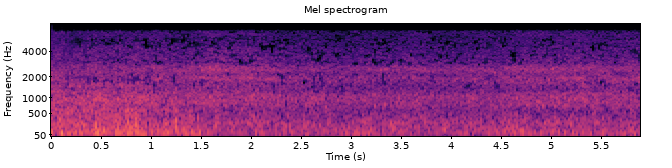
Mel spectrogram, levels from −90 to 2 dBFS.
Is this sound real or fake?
real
